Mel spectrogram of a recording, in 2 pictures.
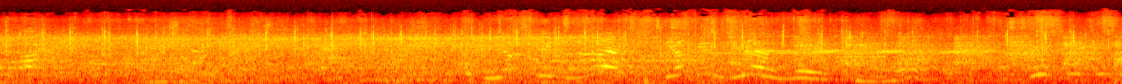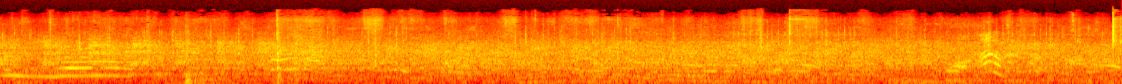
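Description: A model train rolls along its track with a soft rumble.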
